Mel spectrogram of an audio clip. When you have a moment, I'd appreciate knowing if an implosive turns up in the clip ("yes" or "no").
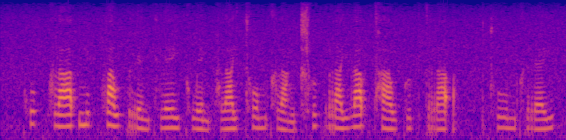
no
